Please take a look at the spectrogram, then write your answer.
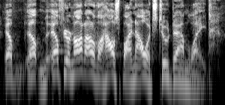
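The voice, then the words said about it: Imitates another person's voice. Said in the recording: “I do a Jimmy Stewart talking smoke detector”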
